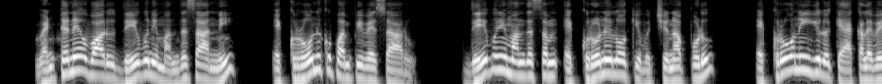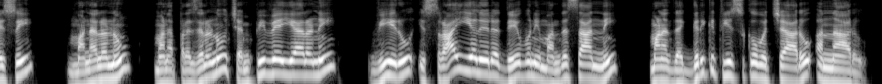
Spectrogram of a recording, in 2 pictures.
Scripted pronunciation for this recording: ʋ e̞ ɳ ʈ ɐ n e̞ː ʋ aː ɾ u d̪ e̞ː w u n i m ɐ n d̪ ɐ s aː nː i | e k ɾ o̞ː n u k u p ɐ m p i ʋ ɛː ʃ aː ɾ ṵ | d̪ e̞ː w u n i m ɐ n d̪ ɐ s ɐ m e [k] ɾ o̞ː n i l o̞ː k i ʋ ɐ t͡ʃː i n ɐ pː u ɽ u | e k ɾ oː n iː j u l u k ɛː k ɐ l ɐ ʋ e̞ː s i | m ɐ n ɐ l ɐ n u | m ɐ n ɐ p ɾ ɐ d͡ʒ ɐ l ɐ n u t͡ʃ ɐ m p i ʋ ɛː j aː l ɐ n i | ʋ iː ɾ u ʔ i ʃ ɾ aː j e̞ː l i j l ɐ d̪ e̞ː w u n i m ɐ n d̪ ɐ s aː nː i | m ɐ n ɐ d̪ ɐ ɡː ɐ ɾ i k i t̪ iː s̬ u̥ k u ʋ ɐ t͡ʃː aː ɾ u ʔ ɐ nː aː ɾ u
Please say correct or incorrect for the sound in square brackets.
correct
